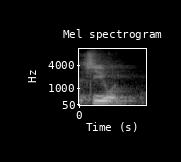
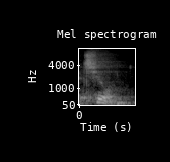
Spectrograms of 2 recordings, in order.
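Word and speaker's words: ציון: 지온. Z-I-O-N 영어로 치온이에요. 치온.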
